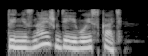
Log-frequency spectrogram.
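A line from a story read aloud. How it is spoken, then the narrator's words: Plain. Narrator (Russian): спросила Лючия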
